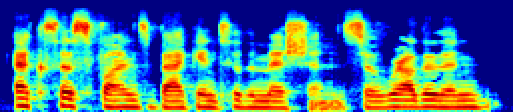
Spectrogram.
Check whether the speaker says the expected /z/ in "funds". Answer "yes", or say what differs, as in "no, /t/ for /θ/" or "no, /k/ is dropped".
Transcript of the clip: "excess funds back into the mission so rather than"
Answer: yes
